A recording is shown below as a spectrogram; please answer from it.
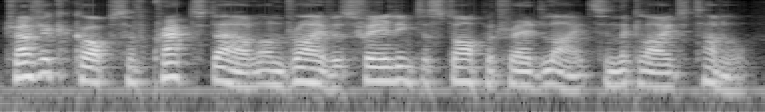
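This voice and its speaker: A man's voice: mid-range voice, moderate pace. A man reading local news articles aloud as a volunteer reader, recorded at home.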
